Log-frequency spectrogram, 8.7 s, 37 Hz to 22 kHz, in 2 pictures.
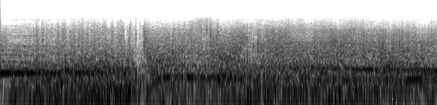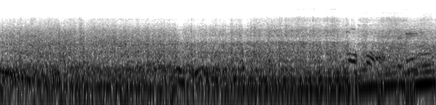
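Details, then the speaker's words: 2016 Polaris Indy 600 SP two-stroke snowmobile at full throttle after plugged fuel filter fix (previously stuck below 6,500 rpm): sustained high-pitched howl without stumbling or cutting out, hitting about 8,000 rpm as it should; normal full-throttle run. "you know what that was hitting easily 8,000 RPM there which is where that you know approximately where it should be so she was getting full pole"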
